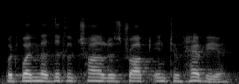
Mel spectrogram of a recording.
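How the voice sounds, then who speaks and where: Guy doing a high voiced country bloke from a storybook, kindly, uneducated, argues his point emphatically. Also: steady tone, fairly quick, mellow, lightly acted. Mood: earnest, argumentative. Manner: rustic ungrammatical speech, argumentative, emphatic. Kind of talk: audiobook character voice.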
